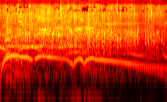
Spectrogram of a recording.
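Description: A burst of dense, steady applause from a group welcoming a special guest on a show, sustained for a couple of seconds, with a voice calling out over the clapping.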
